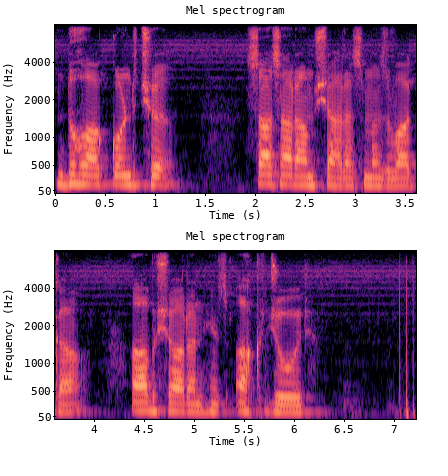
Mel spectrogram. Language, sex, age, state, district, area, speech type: Kashmiri, male, 30-45, Jammu and Kashmir, Srinagar, urban, read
